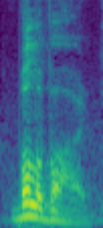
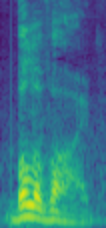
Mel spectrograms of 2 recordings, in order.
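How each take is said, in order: The two takes are said the same way.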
